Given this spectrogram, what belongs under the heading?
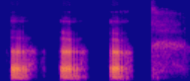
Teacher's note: The schwa is kind of just in the middle of the tongue. It's supposed to be kind of relaxed, whatever. Okay, um, and it's sort of like middle this way, middle this way.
